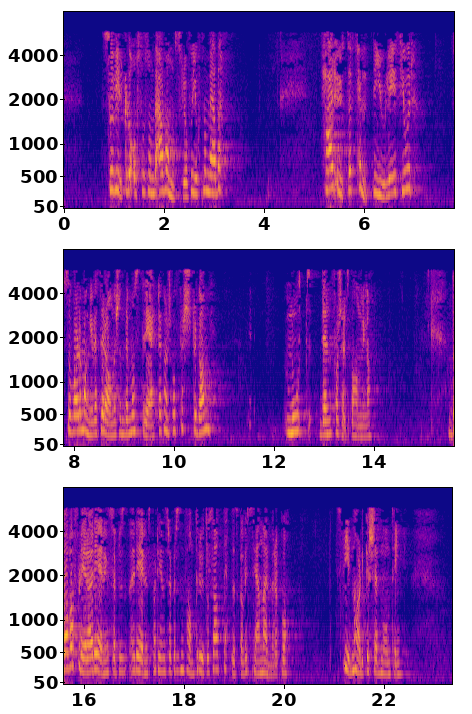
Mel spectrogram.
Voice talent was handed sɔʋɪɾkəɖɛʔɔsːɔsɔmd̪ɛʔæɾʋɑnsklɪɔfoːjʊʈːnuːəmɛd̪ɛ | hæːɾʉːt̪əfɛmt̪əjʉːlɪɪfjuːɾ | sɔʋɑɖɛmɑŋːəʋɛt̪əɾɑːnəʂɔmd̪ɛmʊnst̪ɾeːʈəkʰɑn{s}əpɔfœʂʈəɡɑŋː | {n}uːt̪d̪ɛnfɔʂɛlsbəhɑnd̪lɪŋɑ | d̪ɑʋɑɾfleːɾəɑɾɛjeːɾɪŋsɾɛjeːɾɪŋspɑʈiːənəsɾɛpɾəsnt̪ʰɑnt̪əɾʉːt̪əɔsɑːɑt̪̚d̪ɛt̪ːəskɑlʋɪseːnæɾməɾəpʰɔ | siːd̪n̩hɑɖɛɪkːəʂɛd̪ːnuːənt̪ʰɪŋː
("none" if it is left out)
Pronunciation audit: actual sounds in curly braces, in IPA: ʂ, m

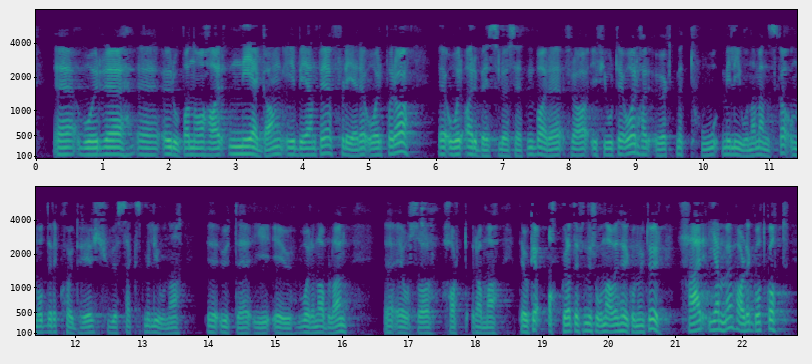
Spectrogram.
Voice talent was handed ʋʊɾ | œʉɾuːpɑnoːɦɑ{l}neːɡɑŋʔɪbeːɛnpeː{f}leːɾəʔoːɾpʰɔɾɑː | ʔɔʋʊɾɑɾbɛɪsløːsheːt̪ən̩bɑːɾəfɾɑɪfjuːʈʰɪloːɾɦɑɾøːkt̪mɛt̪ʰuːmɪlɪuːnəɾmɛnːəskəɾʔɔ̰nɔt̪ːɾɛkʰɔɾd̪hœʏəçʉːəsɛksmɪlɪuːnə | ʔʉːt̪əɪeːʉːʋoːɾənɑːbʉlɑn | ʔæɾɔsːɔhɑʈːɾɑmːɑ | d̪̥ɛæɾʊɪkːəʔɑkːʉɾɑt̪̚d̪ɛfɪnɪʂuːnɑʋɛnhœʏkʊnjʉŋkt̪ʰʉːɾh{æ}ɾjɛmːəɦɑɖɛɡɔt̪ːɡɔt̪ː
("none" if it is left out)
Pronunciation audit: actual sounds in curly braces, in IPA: ɾ, f, æː

